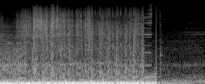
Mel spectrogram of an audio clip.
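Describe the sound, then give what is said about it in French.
Soldiers return fire with Kalashnikov automatic weapons in a firefight, a loud, dense burst of rapid shots and booming reports that runs for about a second and a half, then cuts off abruptly into quiet. “Les soldats sont attaqués des rafales d'armes automatiques. Ils n'ont jamais vu autant de Kalachnikov dans ce pays où il y a quelques années, les guerriers se battaient encore avec des armes traditionnelles. Les soldats ripostent.”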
